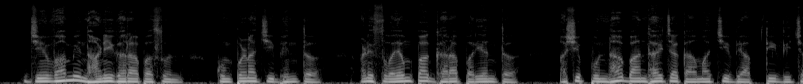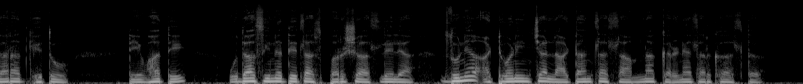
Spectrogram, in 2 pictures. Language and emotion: Marathi, sad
